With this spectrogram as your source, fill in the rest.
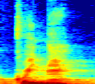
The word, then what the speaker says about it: koiné: E o Novo Testamento, na sua maior parte, foi escrito no grego popular chamado koiné, ou koiné, como alguns também pronunciam.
